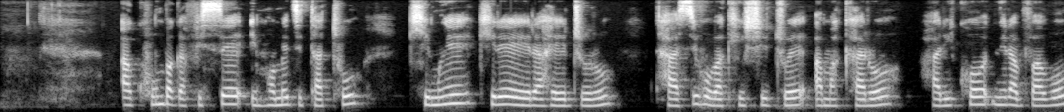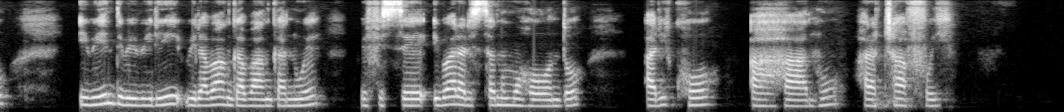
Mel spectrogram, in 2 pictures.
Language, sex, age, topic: Rundi, female, 36-49, education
